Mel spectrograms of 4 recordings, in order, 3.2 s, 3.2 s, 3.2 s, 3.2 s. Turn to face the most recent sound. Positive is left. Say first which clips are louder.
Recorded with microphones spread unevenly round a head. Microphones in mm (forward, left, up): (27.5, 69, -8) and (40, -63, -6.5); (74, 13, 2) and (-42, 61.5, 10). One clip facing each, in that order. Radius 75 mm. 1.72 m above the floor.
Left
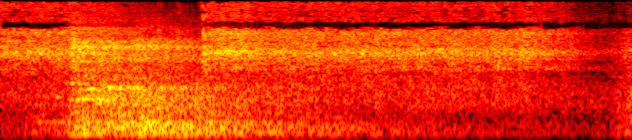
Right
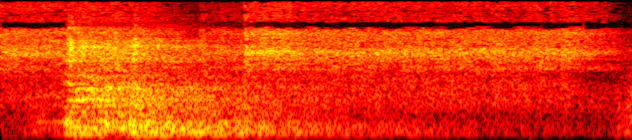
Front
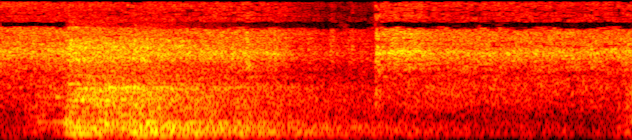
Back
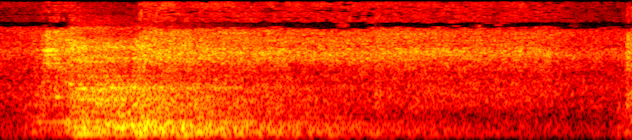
# right 1 dB, even
turn(degrees=-85)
